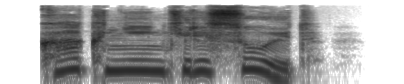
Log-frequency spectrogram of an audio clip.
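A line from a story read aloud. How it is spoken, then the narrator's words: Woman exclaiming. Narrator (Russian): воскликнула дамочка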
